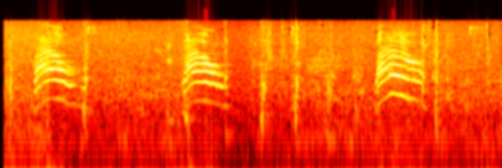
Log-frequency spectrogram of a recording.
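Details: Ragdoll cat during its first time ever swimming gives three loud drawn-out meows, each rising then falling, spaced about two seconds apart, with splashing water and small knocks between.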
